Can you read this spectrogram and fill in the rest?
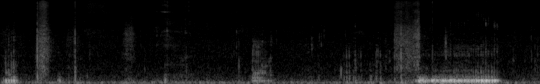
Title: My stomach growling very loudly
